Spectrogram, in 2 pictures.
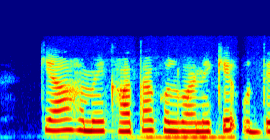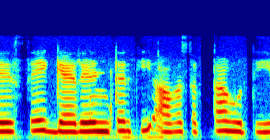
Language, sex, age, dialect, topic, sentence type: Hindi, female, 25-30, Awadhi Bundeli, banking, question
